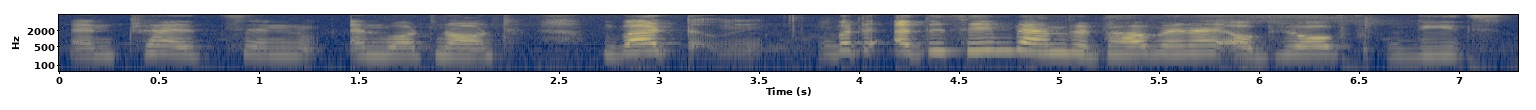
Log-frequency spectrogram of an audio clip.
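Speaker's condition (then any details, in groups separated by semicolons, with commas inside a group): Cerebral palsy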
